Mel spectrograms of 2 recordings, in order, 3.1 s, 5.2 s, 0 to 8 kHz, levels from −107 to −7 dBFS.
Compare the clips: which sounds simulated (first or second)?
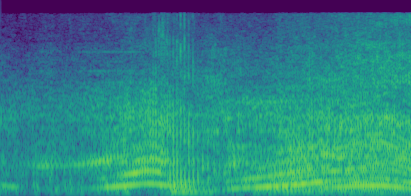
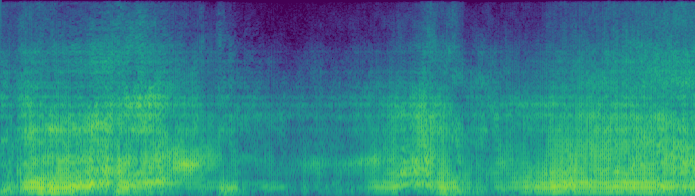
second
